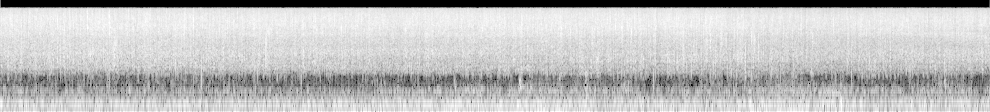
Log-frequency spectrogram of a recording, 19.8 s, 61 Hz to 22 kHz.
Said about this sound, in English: Domestic Weather Experiment 4, Soapsuds. Constant steady rain.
